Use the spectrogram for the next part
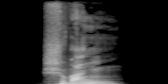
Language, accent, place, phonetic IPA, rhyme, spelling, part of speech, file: German, Germany, Berlin, [ʃvaŋ], -aŋ, schwang, verb, De-schwang.ogg
- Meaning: first/third-person singular preterite of schwingen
